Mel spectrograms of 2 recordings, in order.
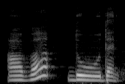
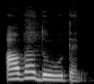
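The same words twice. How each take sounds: First: അവധൂതൻ stretched out very slowly, syllable by syllable; slow careful repeat. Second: അവധൂതൻ called out firmly, falling at the end; announced word. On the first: Teacher repeating the word so students can write it, very slowly. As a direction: spell out അവധൂതൻ slowly so they catch the ദ. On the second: Teacher calling out the exam word to students, firmly. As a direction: announce അവധൂതൻ clearly like a heading. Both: Shown as a demonstration. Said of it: "ആ ദാ ഏതാന്ന് നോക്കണം".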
